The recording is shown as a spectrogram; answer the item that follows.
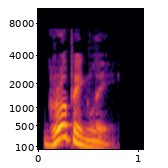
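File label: "gropingly", British English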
